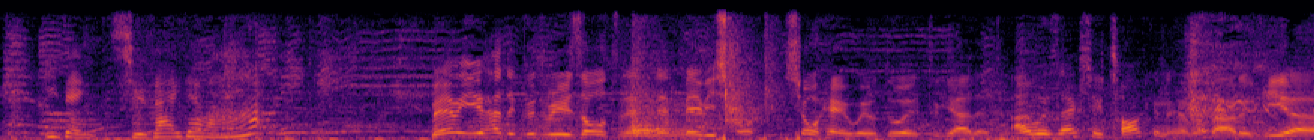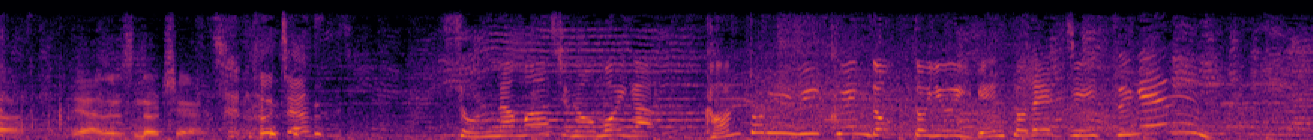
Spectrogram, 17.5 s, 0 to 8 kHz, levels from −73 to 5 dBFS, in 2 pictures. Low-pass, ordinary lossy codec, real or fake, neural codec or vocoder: 7.2 kHz; none; real; none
